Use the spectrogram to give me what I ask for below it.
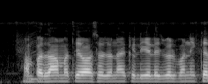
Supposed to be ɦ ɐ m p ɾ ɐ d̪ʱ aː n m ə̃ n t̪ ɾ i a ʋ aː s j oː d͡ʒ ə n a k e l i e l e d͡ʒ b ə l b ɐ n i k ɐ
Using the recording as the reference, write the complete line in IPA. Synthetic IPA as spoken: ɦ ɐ m p ɾ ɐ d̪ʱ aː n m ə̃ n t̪ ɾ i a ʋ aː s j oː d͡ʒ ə n a k e l i e l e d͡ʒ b ə l b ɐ n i k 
